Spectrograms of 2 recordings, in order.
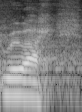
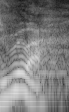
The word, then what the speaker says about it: ruach: The Hebrew word, word translated to spirit is ruach. I think that's how you say it. It's very breathy. There are a few different ways to translate ruach in the Hebrew, but they all are linked to this same idea that it's about a life force or an energy.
